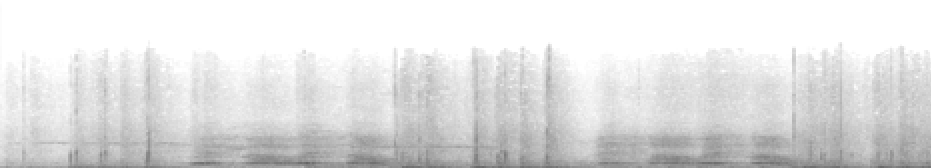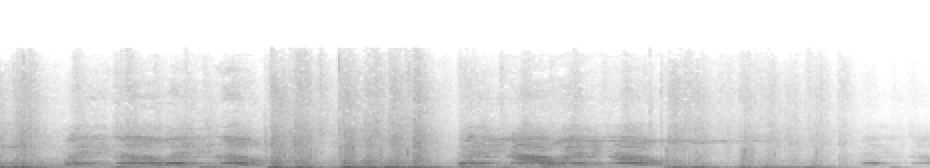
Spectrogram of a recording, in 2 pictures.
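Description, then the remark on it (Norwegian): A large crowd on a protest march several kilometres long chants in loud, rhythmic bursts, voices rising and falling together in repeated phrases, with thumping drums or stamping underneath, continuous throughout. “Han blir nesten berusa av kampstemninga denne demonstrasjonen gir.”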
